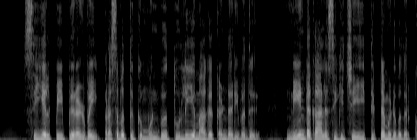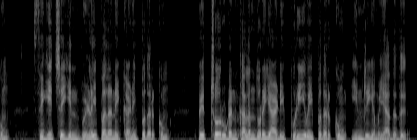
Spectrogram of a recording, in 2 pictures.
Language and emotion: Tamil, neutral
